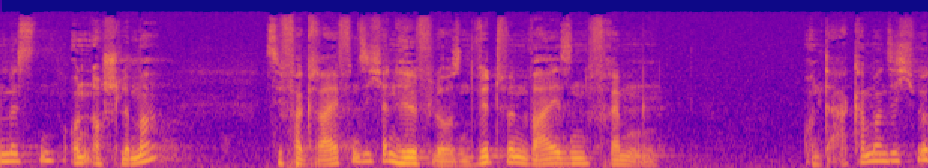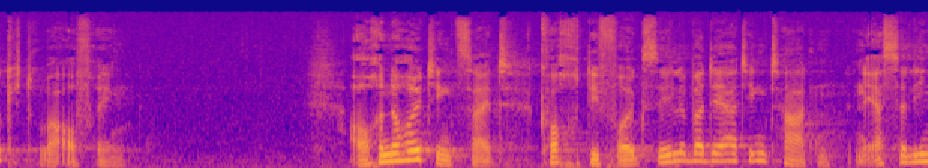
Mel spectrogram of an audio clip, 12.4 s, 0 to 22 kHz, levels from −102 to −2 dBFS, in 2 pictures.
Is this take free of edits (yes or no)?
yes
